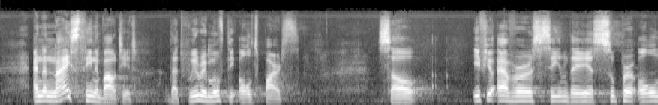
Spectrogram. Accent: Minsk, Belarus; I'm from Minsk. I'm a PostGIS committer.

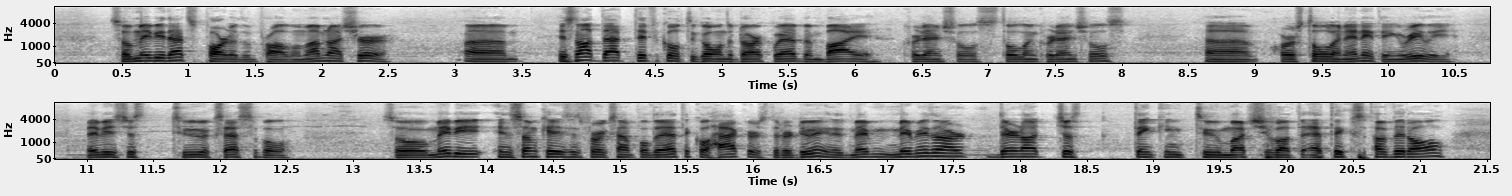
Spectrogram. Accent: Finland; because I'm from Finland.

